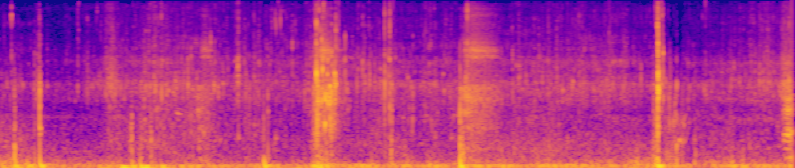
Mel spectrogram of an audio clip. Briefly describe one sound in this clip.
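Sea water sloshes and splashes close by.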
